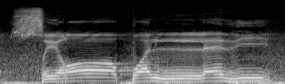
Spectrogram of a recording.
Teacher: dzal lidahnya mesti keluar sedikit.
